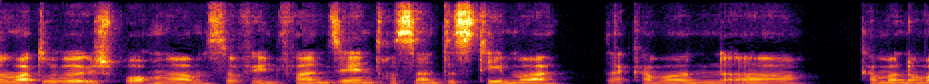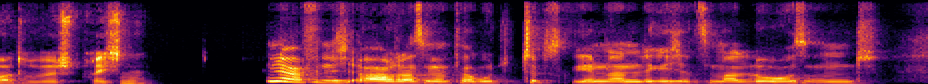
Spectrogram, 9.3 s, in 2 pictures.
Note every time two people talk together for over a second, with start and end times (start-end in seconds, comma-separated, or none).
none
